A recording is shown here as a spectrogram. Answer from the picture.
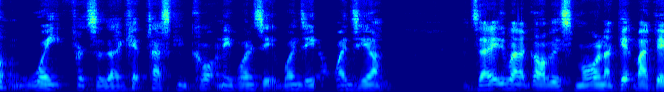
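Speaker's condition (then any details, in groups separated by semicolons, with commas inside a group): No condition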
